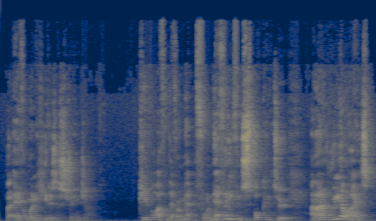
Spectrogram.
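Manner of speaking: usual speaking voice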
